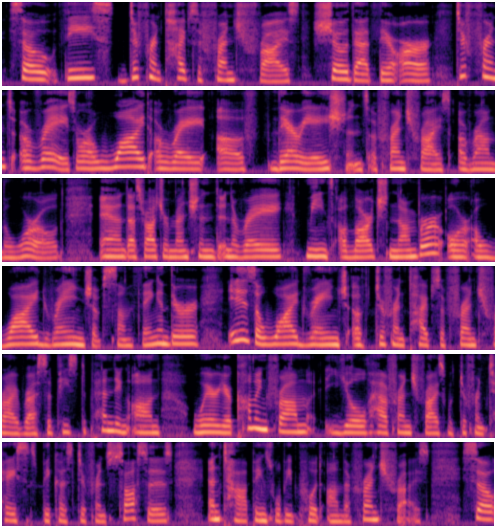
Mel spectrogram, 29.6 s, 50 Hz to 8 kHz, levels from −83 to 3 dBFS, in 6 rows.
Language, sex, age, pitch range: Chinese, female, 40-59, 180-225 Hz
